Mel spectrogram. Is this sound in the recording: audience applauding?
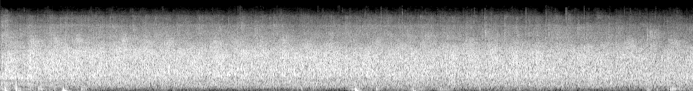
yes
